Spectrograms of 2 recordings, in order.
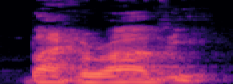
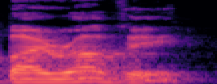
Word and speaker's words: Bhairavi: Let's return to the current shift of Bhairavi. I believe the correct pronunciation puts the accent on the first syllable. So what are the themes? What are the lessons? What are the moods of Bhairavi?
